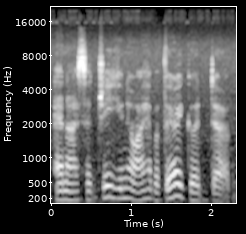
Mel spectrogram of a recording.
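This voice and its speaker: A woman's voice: on the low side, fast, poor audio. A woman from Minnesota, a guest on a 1970s television interview show, telling stories about her past in a gracious, anecdotal way. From Minnesota, USA. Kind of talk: relaxed talk show interview. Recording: 1970s television broadcast, light hiss.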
